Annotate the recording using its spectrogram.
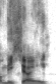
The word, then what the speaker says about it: Michael: Ditt förnamn uttalas inte Michael utan Michael. – Ja, Michael på tyska.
